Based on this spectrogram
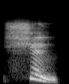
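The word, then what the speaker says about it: choux: Ian Fraser's last sent the answer is shoe but it's not spell s-h-o-e it's spelled c h o u x but if it sounds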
